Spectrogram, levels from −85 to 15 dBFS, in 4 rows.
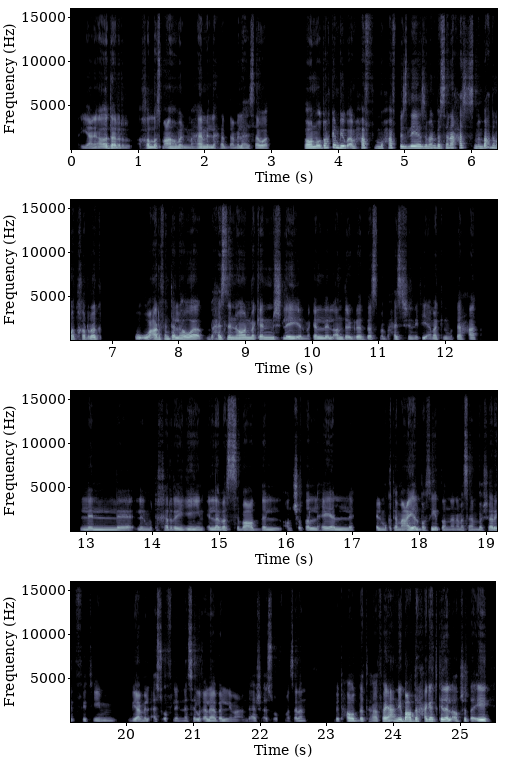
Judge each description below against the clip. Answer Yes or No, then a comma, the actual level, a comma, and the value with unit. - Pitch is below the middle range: Yes, low, 130 Hz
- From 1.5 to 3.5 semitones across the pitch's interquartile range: No, average, 4.6 semitones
